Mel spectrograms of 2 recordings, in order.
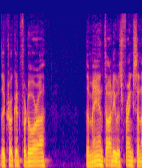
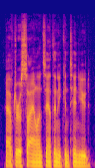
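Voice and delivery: usual speaking voice

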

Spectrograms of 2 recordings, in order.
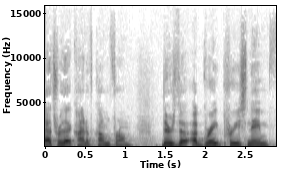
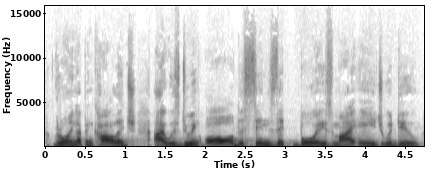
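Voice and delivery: ordinary talk

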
